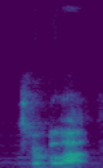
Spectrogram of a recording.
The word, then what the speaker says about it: chocolat: How do you pronounce that last word? Chocolat? You pronounced the T, didn't you?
